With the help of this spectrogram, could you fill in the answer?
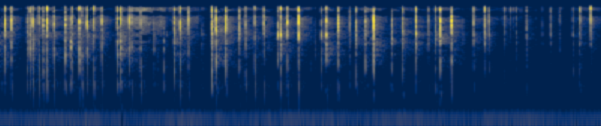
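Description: Long nails rapidly tap and scratch a full plastic blister pack of crayon-shaped candies on a cardboard card. The result is a dense stream of crisp, bright plastic clicks and crackly scrapes over a steady low hum.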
